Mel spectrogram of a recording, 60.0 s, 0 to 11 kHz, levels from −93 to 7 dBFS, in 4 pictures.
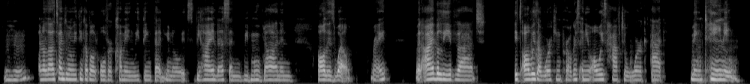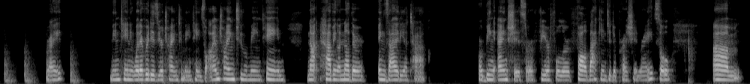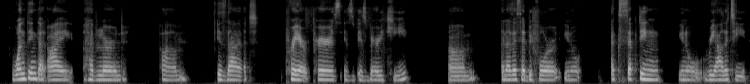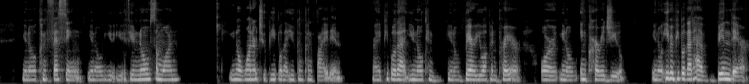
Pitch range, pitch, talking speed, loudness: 175-190 Hz, 180 Hz, 150 wpm, -30 LUFS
